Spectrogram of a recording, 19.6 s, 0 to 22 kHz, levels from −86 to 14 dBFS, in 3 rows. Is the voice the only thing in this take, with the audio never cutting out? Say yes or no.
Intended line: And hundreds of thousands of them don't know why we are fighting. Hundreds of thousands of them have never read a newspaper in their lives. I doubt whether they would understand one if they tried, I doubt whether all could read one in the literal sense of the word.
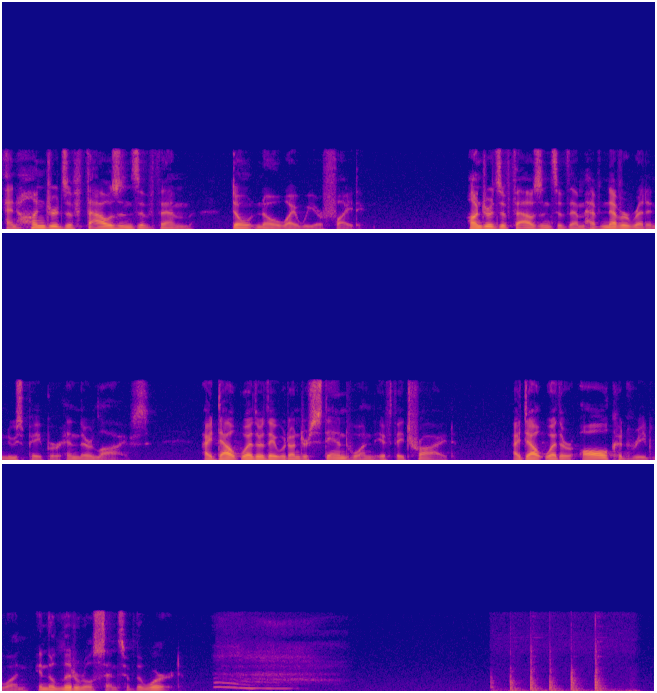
no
